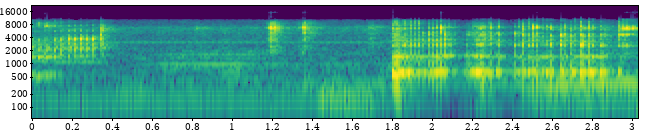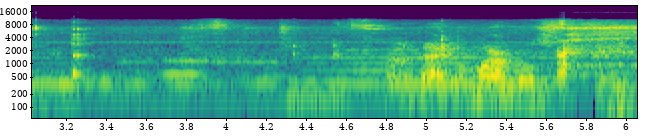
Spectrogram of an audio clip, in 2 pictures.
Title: Burping!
